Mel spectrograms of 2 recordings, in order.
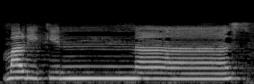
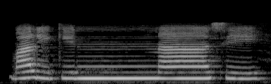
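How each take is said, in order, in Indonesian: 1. Kata terakhir berakhir dengan konsonan. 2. Kata terakhir berakhir dengan vokal. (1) "ketika diiskankan itu malikin nas" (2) "itu kan e, tulisan di Al-Qur'annya"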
